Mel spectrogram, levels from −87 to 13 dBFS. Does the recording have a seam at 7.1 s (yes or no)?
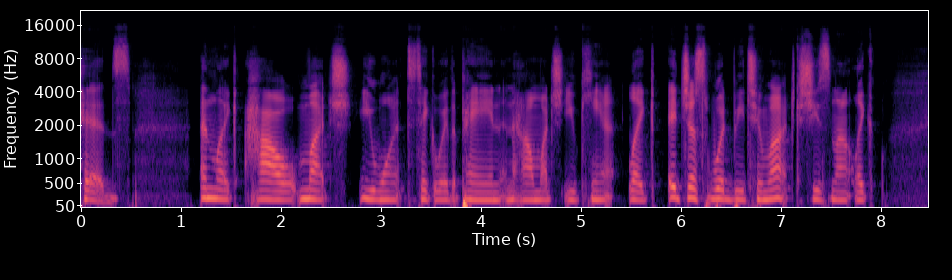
yes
